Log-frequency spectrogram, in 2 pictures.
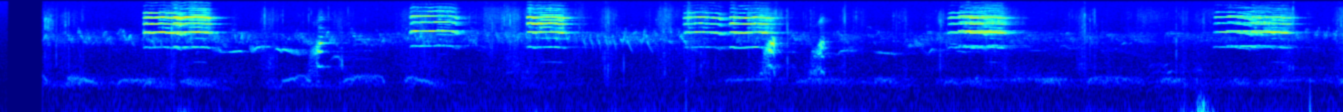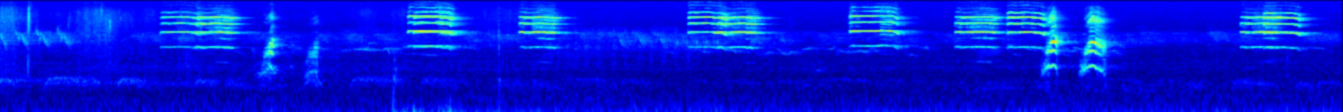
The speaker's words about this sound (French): voici les sons de notre rencontre surprise avec une famille de hiboux, moyen duc, qui avait élu domicile dans les arbres de la ferme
